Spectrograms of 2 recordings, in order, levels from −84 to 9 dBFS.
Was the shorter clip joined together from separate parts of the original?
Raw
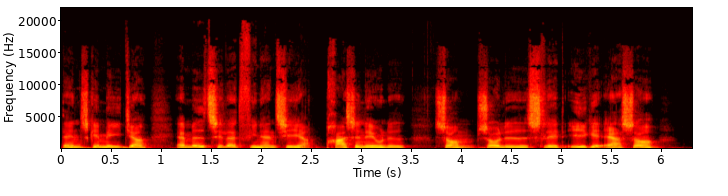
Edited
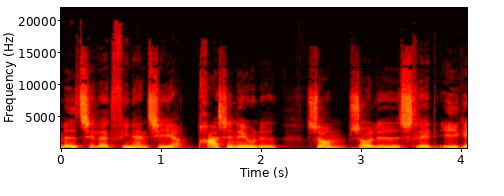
no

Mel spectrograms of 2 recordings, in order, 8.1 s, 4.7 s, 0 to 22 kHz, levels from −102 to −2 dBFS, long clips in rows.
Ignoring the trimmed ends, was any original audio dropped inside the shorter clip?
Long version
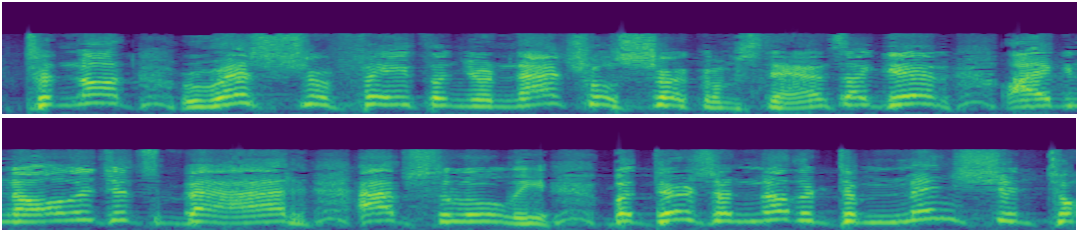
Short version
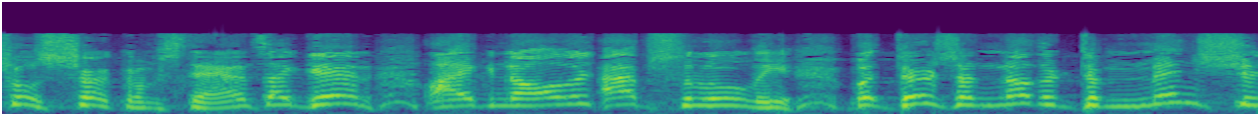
yes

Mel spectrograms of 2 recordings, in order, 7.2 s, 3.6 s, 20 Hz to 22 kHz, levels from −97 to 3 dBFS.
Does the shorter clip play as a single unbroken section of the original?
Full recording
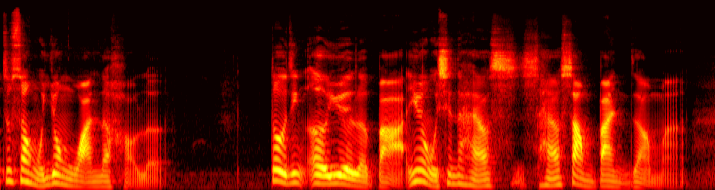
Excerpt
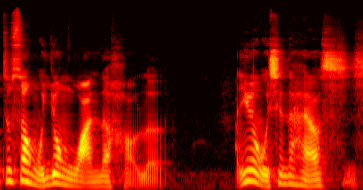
no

